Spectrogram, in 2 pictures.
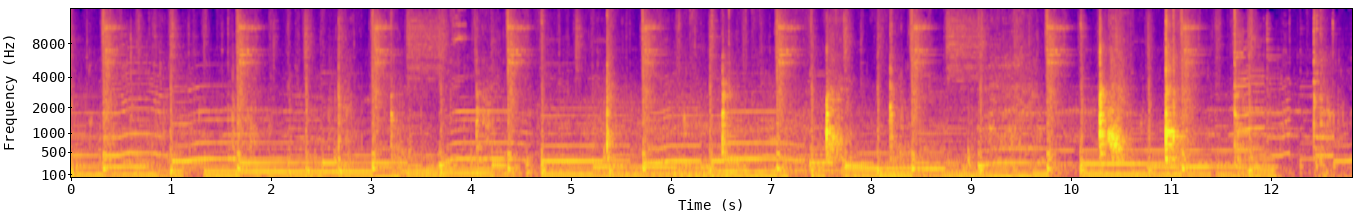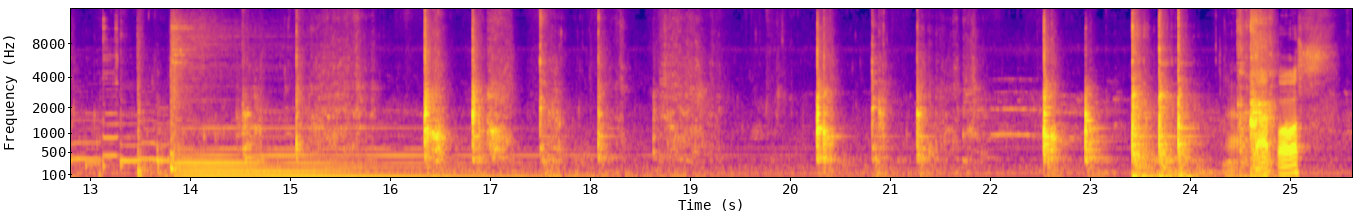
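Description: Vegetables and green olives are stirred in a pot with scraping and knocking sounds under a steady backing of music, which fades out toward the end and leaves sharper isolated clinks and scrapes.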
